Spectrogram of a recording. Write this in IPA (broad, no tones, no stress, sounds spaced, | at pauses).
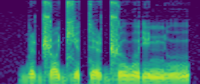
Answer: b ɘ ɖ͡ʐ ɔ d͡ʑ ɘ t ɘ ɖ͡ʐ u w u ɾʲ ɘ ɲ u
